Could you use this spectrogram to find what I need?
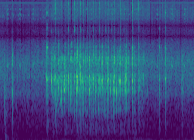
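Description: A brush rattles and swishes in a jar of water.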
